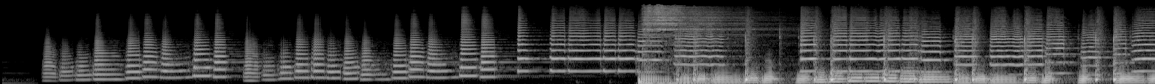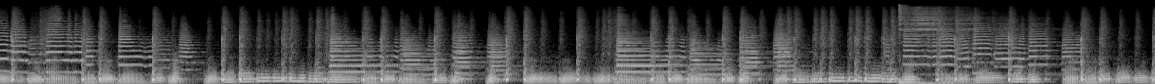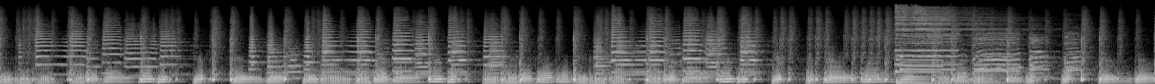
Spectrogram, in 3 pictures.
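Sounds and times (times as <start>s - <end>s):
brass band playing: 0.4s - 34.6s.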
